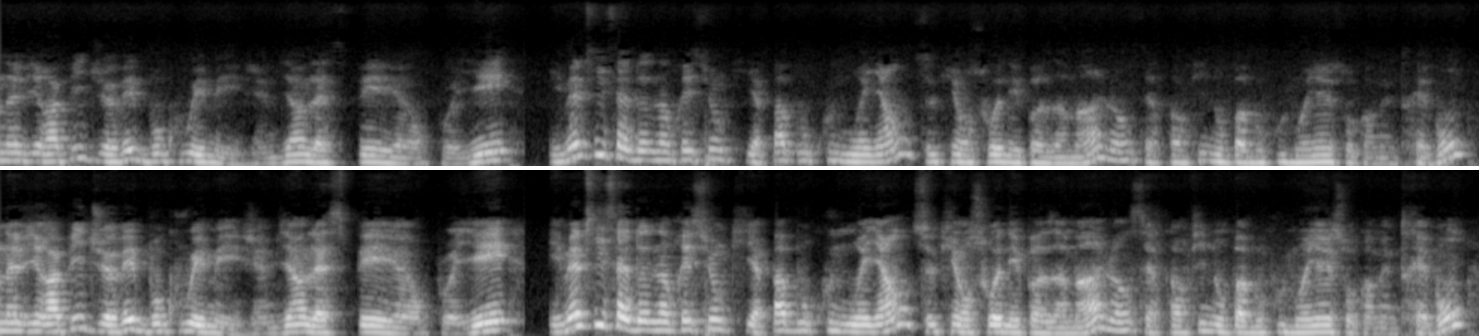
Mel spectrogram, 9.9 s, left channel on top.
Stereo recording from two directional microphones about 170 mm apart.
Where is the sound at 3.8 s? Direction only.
20° right (ahead or behind).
